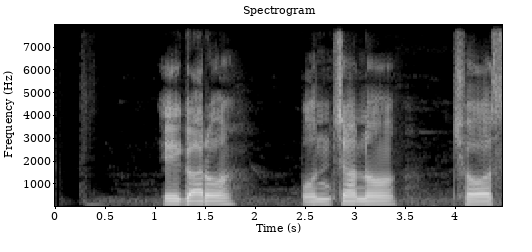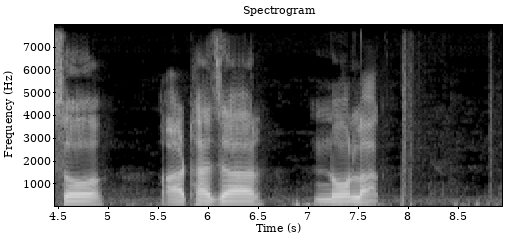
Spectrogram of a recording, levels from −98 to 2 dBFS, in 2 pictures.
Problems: constant background noise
